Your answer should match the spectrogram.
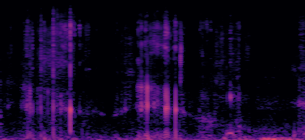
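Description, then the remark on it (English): Crisp crunching of someone biting and chewing a brittle, wafer-like bitter rice cake that tastes like an ice cream cone, with sharp cracks scattered irregularly over a few seconds and no talking. “Getting that ASMR crunching, Eddie?”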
